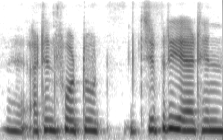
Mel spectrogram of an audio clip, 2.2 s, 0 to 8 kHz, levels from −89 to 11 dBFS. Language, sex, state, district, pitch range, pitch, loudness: Marwari, female, Rajasthan, Nagaur, 205-225 Hz, 215 Hz, -14 LUFS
